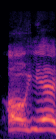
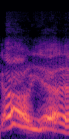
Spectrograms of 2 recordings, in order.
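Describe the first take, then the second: First: It is said loud, fast and hyped up. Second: It is said quietly in a calm, relaxed way. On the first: A flashy salesman-style pitch. "I was very kind of like, ... the crazy Eddie routine" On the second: A toned-down, laid-back pitch. "I kind of was subdued a little bit"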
